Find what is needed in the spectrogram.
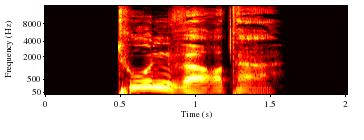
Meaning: nominative/accusative/genitive plural of Tunwort
- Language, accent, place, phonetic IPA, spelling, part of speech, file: German, Germany, Berlin, [ˈtuːnˌvœʁtɐ], Tunwörter, noun, De-Tunwörter.ogg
